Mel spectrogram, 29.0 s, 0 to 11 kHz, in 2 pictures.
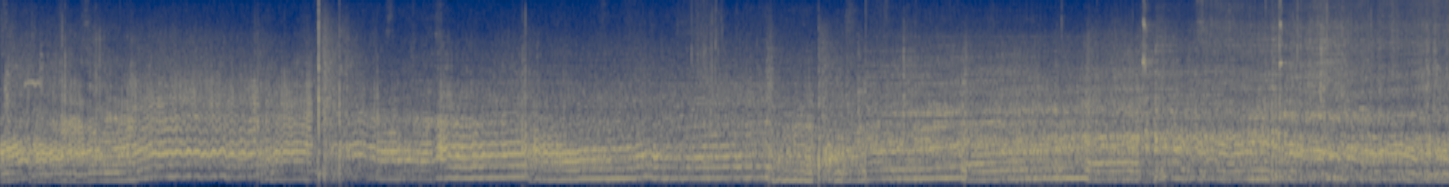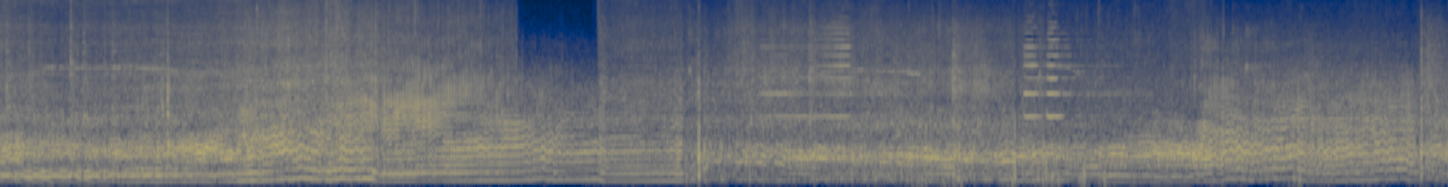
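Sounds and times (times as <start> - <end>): rally car engine revving: 0.0 - 28.9.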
